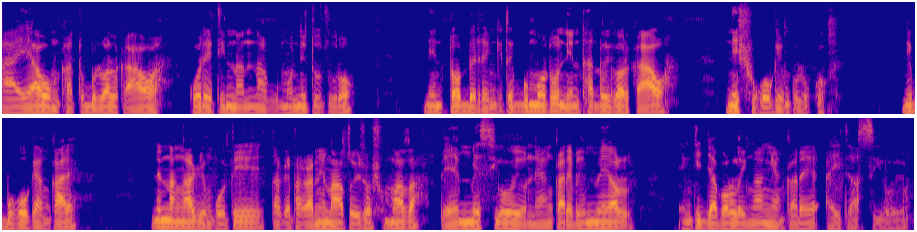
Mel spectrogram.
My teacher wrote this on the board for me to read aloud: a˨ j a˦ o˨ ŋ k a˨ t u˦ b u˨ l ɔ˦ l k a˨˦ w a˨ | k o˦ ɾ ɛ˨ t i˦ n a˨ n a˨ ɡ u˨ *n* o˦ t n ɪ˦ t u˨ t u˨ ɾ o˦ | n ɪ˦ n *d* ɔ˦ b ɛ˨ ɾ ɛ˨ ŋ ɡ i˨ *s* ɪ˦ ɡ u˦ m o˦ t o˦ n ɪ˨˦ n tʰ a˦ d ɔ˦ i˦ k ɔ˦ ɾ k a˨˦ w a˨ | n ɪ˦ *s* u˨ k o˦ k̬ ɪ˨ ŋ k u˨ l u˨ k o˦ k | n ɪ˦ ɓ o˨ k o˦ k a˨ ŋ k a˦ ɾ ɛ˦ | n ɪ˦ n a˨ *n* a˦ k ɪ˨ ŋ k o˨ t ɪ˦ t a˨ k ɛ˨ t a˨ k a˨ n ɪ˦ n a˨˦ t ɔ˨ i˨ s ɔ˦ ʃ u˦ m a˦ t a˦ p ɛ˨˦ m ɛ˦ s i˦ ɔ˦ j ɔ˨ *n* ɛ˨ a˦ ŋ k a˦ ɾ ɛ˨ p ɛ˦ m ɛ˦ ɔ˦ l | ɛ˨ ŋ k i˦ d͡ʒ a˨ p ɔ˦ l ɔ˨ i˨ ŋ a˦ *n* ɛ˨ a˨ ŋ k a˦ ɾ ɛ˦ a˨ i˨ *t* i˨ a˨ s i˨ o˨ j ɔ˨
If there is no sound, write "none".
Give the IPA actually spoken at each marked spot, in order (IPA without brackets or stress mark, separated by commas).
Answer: m, t, t, ʃ, ŋ, n, ŋ, t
